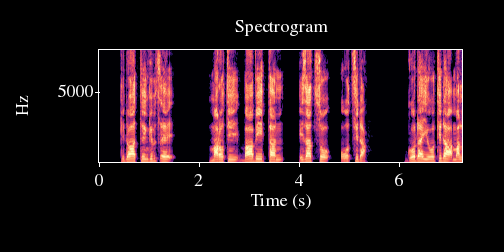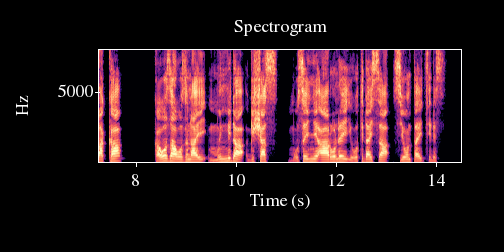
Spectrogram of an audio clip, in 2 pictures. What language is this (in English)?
Gamo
